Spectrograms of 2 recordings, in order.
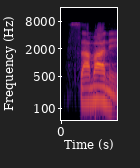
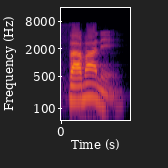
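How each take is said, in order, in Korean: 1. 그냥 쉭쉭거리는 s로 시작합니다. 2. th로 시작합니다. 혀끝을 윗니와 아랫니 사이에 댑니다. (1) "쌍시오처럼 사마니" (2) "혀끝을 물고 해야 되는"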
